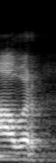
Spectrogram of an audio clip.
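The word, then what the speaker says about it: hour: एच तो होता है अपना साइलेंट। और इसको पढ़ते हैं हम आवर।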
